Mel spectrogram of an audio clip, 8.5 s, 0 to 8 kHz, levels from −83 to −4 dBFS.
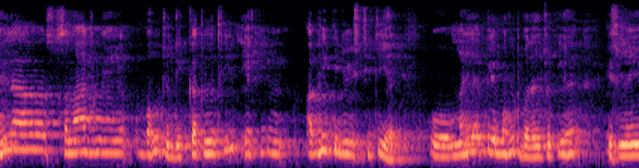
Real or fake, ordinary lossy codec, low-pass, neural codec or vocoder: fake; none; none; codec, 16 kHz, 16 kbps, FreqCodec, smaller model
